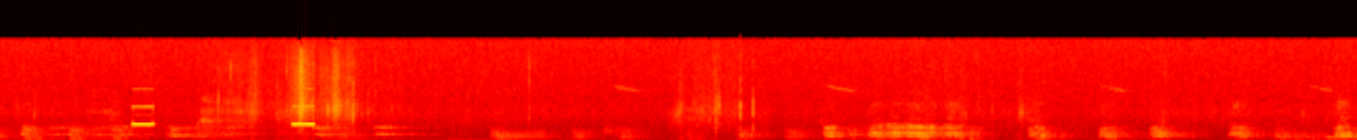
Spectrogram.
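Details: Hunting hounds on a deer hunt in St Helena, South Carolina, baying together while chasing deer: overlapping harsh, ringing bays from several dogs, coming in bursts. There are electronic beeps early on and a steady low engine-like hum.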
